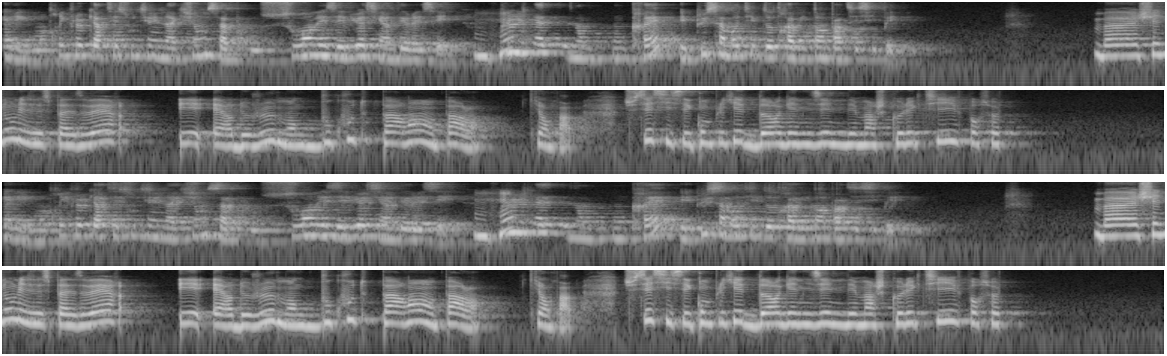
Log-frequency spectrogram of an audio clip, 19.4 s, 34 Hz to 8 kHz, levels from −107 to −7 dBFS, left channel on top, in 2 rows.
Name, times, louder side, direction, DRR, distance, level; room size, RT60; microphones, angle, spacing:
voice 1, 0.0-3.7 4.1-7.4, left 3 dB, 85° left, 2 dB, 5.1 m, -35 dB
voice 2, 3.9-4.3 8.4-8.5 9.1-10.7 11.2-13.7 14.1-18.0, right 4 dB, 25° right, 13 dB, 1.0 m, -31 dB
24.5 x 12.5 x 9.5 m, 0.89 s
head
